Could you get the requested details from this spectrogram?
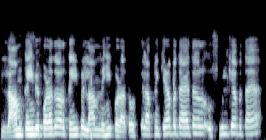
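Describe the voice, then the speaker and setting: A man's voice: high-pitched, steady tone, no room sound, highs cut off. A man, a student in an online class, who politely asks the teacher to go over a point again, heard over a video call.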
